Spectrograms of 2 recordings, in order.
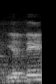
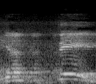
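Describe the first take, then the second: First: The t sound is short and single. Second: The t sound is held and doubled. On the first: The speaker calls it wrong. "यत्ते नहीं बोलना है" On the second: The speaker calls it right. "दो ता है"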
